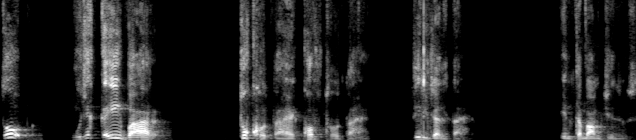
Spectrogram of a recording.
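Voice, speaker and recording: In a Marathi accent, the voice shows vocal fry, very wide pitch swings, big swings in loudness and long, frequent pauses. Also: man, fairly high pitch for a man. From Maharashtra, India. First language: Marathi (speaking Hindi). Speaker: political journalist. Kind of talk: political talk show discussion.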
